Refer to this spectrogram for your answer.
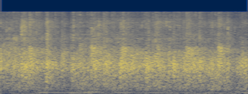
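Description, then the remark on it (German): A crowd claps steadily to answer yes to whether they could buy more regional food, with many overlapping hand claps forming a dense, even patter of applause that stays fairly loud throughout, with no voices standing out. “Jetzt stelle ich euch die Frage und jetzt müssen nur die klatschen, die die Antwort als Ja beantworten würden.”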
